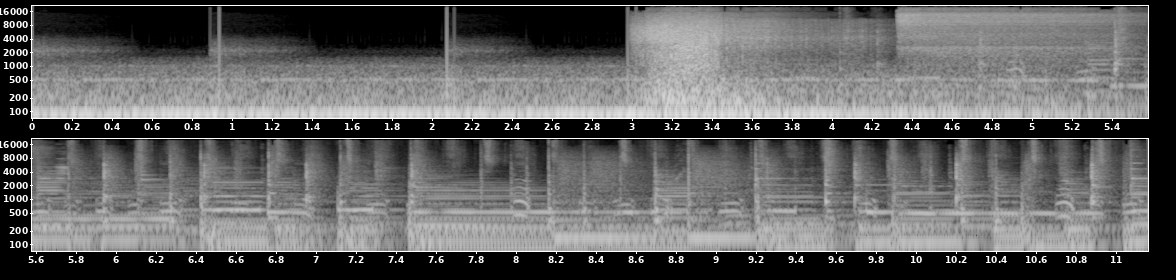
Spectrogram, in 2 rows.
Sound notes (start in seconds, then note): 3.0 explosion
